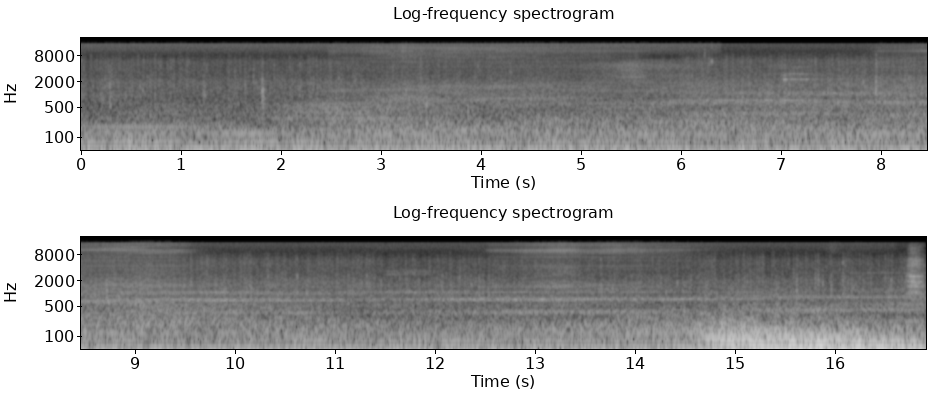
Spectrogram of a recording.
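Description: A low, ominous rumbling drone with faint held tones above it, swelling to a heavy rumble near the end: horror-film suspense sound design.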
